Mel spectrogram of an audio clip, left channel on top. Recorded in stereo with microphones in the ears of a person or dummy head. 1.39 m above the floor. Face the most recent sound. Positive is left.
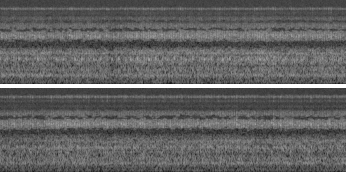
No sound to turn to.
